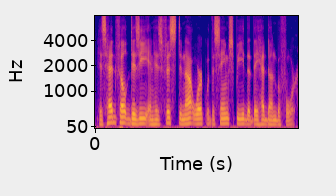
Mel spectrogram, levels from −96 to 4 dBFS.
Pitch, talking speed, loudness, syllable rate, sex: 120 Hz, 280 wpm, -20 LUFS, 5.6 syllables/s, male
